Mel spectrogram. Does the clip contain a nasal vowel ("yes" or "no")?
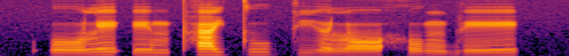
no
